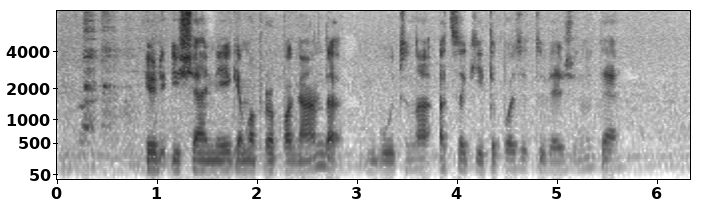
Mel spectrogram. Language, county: Lithuanian, Šiauliai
